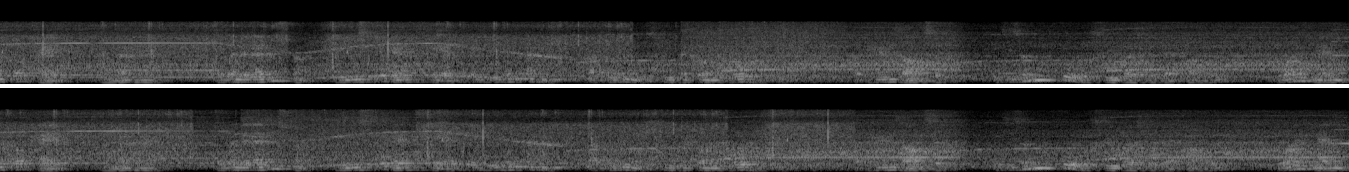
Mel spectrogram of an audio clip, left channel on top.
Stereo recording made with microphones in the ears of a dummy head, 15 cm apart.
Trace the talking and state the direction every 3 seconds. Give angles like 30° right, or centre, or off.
centre, 50° left, 50° left, 20° left, 10° right.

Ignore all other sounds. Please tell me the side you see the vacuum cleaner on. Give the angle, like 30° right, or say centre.
80° left.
